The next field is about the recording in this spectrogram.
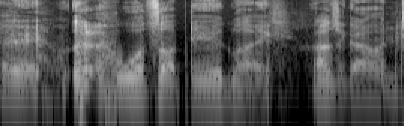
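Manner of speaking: fake tough-guy voice, put-on and pushed deep. Speaker recalls talking with the boys in middle school, retelling a put-on lower voice. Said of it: "I tried to make my voice sound lower than it was".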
